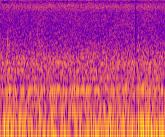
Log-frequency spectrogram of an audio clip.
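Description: Honey bees buzz and fan steadily at a wide-open hive entrance in a bee yard, a dense, continuous close-up drone with no talking.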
